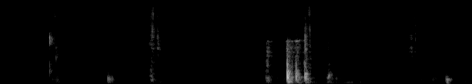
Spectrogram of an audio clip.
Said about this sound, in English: And I'm going to take a sip of my liquid death and then dispense with the pleasantries and get to it.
